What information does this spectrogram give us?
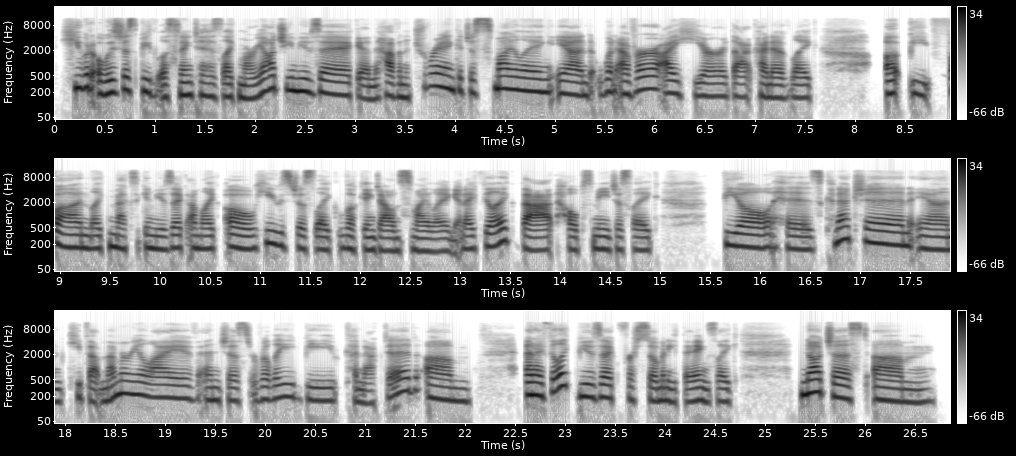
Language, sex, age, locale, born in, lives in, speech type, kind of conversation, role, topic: English, female, 35-39, en-US, United States, United States, conversation, unstructured, none, What simple rituals help you honor memories and keep meaningful connections alive?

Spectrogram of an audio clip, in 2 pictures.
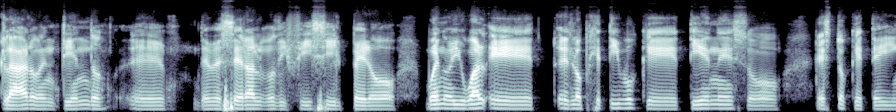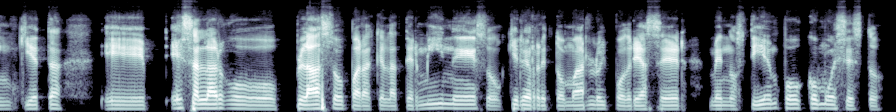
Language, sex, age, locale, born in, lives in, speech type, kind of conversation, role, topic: Spanish, male, 30-34, es-MX, Mexico, Mexico, conversation, advice, advisor, ¿Cómo puedo volver a estudiar siendo adulto y equilibrar mis responsabilidades?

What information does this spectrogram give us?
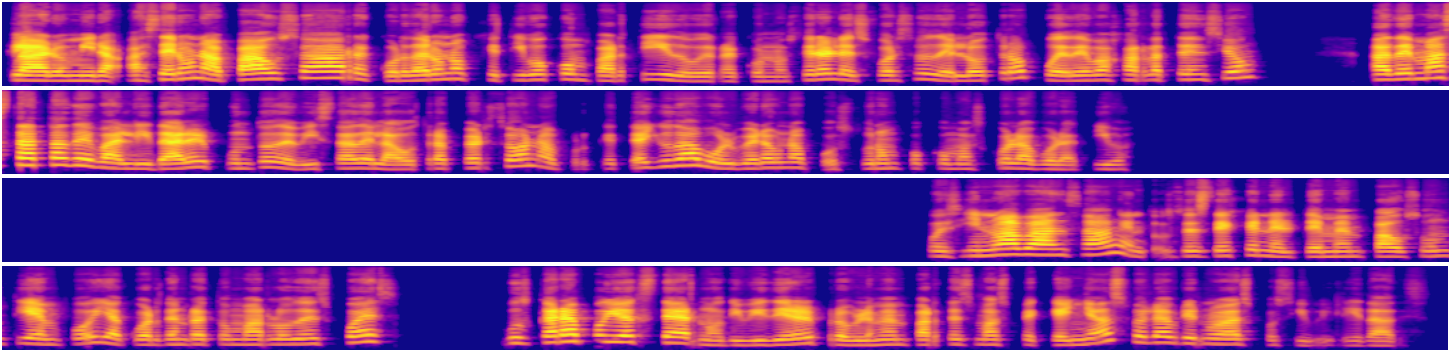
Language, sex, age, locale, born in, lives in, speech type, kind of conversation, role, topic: Spanish, female, 30-34, es-PE, Peru, Italy, read, expert-assistant, expert, ¿Es posible encontrar un punto medio cuando dos personas quieren cosas opuestas en una relación?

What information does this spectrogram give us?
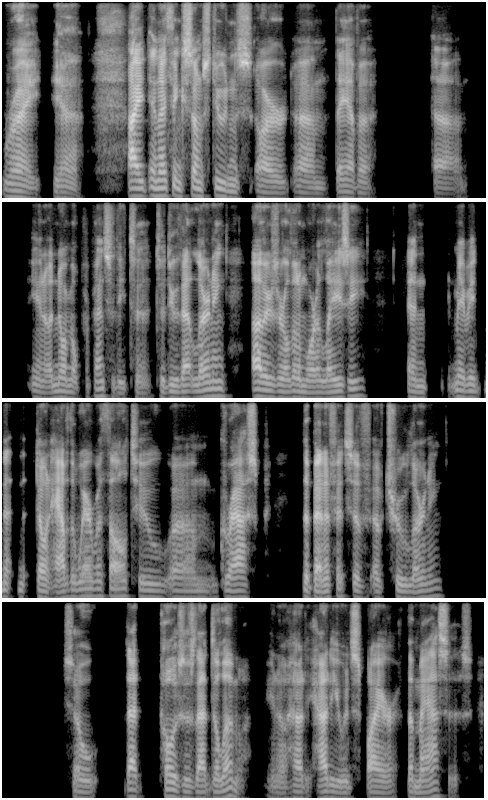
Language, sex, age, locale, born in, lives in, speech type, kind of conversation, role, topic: English, male, 70-74, en-US, Canada, United States, conversation, podcast, host, How is technology changing the way we learn and teach?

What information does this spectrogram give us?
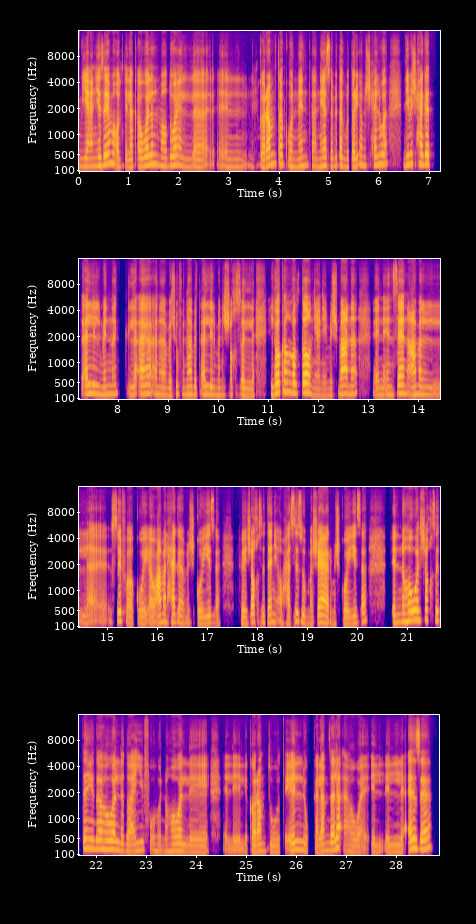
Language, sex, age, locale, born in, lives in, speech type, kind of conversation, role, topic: Arabic, female, 20-24, ar-EG, Egypt, Egypt, conversation, advice, advisor, إزاي أعرف إني بفكر أرجع لشريكي السابق؟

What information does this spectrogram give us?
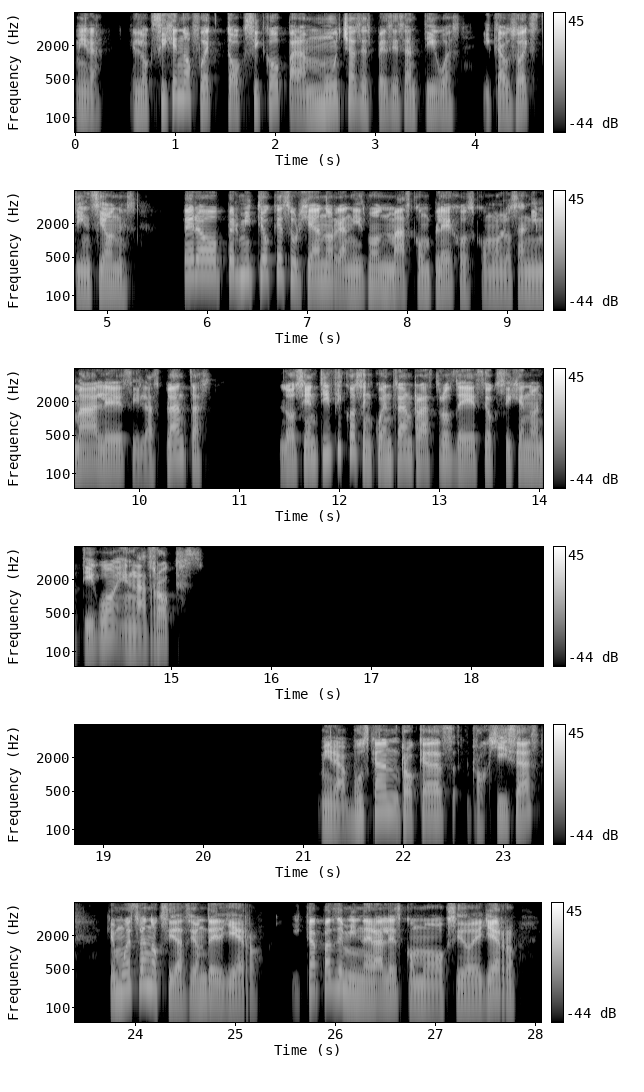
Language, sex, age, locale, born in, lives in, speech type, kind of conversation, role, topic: Spanish, male, 25-29, es-MX, Mexico, Mexico, read, expert-assistant, expert, ¿Qué puede causar que un planeta pierda su atmósfera a lo largo del tiempo?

